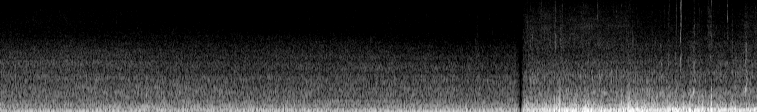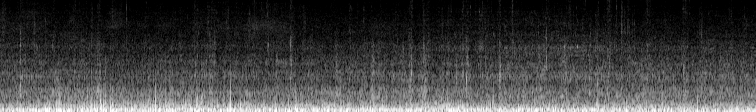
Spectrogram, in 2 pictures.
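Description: Sailboat's inboard auxiliary engine running steadily as the boat motors slowly, with wind on the microphone. About a third of the way in the sound cuts and comes back louder, with the engine hum and wind noise stronger.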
